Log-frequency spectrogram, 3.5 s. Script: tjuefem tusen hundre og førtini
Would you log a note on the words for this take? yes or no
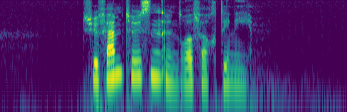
no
